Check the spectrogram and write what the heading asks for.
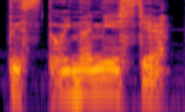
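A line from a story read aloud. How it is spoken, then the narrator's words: Hissed. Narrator (Russian): прошипел Рью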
